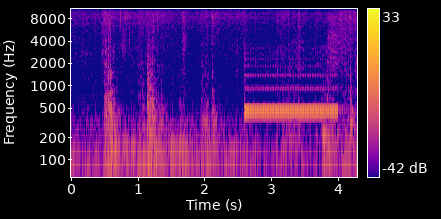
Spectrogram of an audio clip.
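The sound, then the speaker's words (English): A single steady electronic telephone dialing tone sounds for about a second and a half, clear, after a stretch of soft muffled knocks and handling noise. “God, I love how you figured out the phone system sound. We can call anyone.”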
